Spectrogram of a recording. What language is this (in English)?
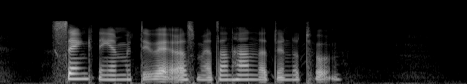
Swedish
